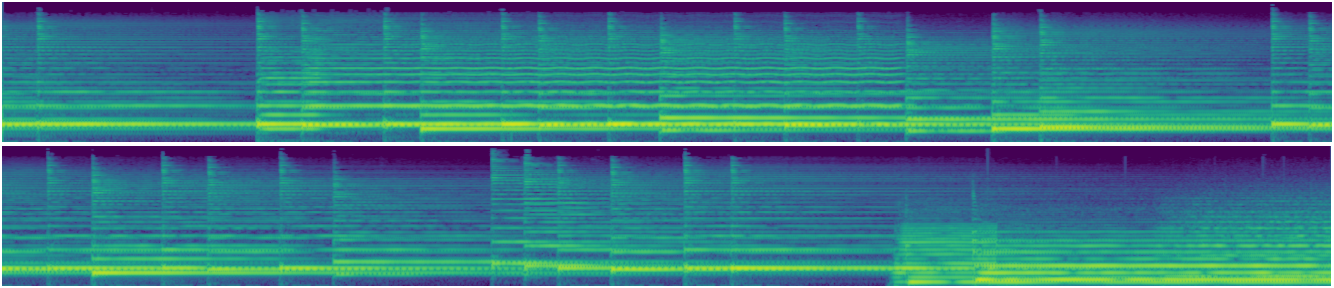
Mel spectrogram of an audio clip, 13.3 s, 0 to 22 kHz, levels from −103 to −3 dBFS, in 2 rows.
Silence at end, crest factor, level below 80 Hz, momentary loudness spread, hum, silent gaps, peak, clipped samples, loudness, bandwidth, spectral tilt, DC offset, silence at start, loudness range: 0 s; 12 dB; -62 dBFS; 9 LU; none; none; -6 dBFS; under 0.1%; -19 LUFS; 16 kHz; -5.5 dB/octave; under 0.1%; 0 s; 5 LU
